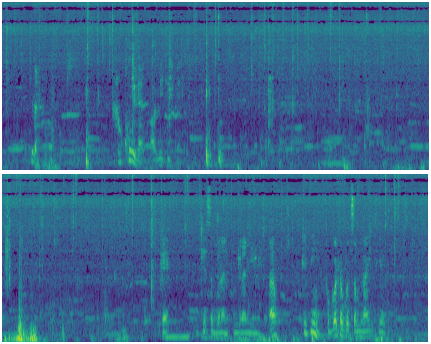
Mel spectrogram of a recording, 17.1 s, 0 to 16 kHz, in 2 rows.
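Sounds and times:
meat sizzling on a grill: 0.0s - 17.0s.

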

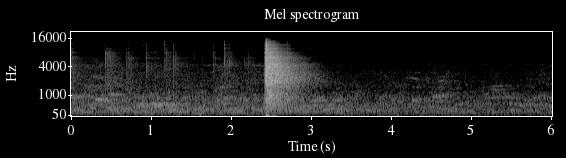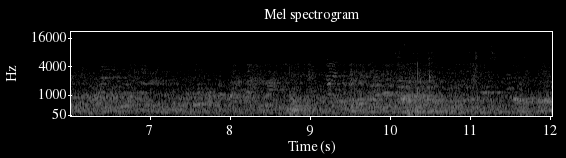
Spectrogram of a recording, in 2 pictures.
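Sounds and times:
sharp crack: 2.4s - 3.0s.

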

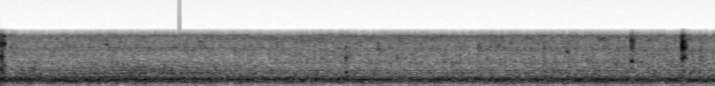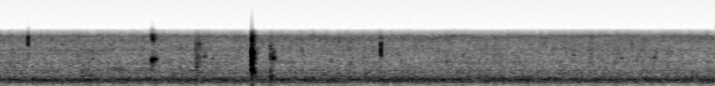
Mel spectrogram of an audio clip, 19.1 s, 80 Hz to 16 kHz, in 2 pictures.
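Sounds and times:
low background hum: 0.0s - 19.0s.

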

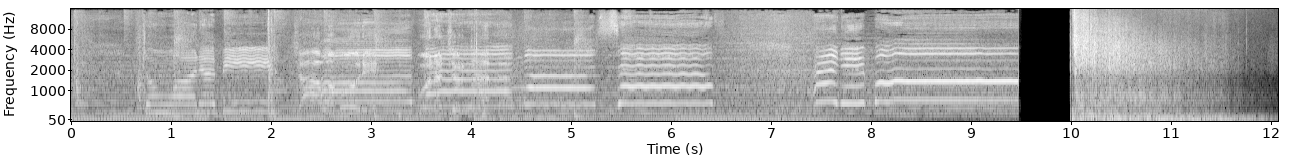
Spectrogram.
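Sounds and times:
shotgun shot: 10.0s - 12.0s.

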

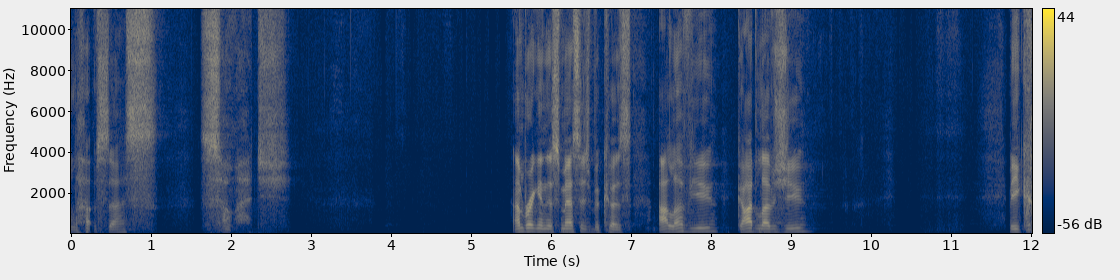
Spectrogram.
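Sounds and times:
man speaking into headset microphone: 0.0s - 2.8s, 5.5s - 9.6s, 11.7s - 12.0s.

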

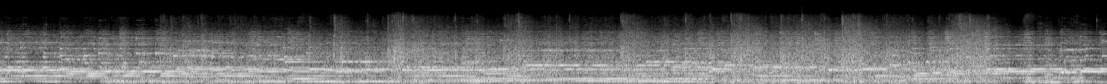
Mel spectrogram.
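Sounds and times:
dancers' footwork taps: 1.2s - 11.0s.

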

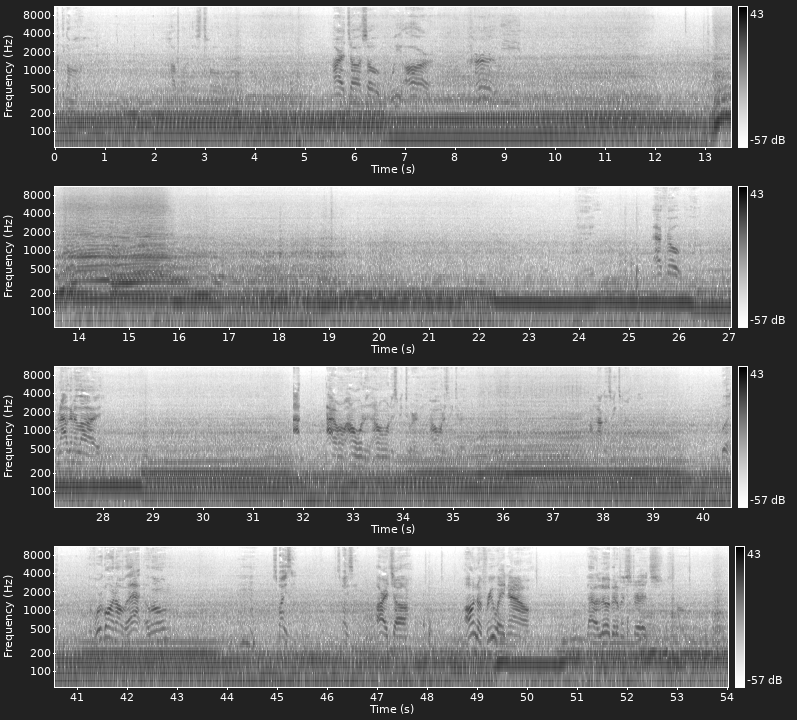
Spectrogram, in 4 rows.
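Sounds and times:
car engine from inside cabin: 0.0s - 54.0s.

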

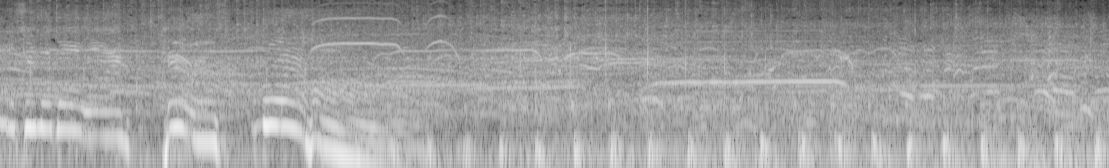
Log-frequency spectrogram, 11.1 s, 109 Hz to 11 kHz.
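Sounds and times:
stadium crowd murmur: 0.0s - 11.0s.

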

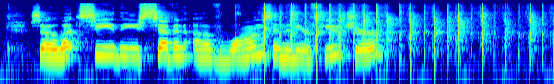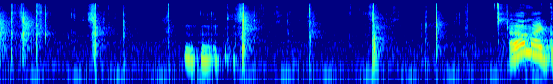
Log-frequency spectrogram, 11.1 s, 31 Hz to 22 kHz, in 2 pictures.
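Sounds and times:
cards being shuffled by hand: 2.2s - 10.8s.

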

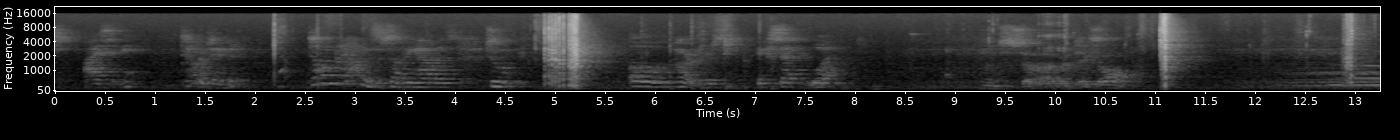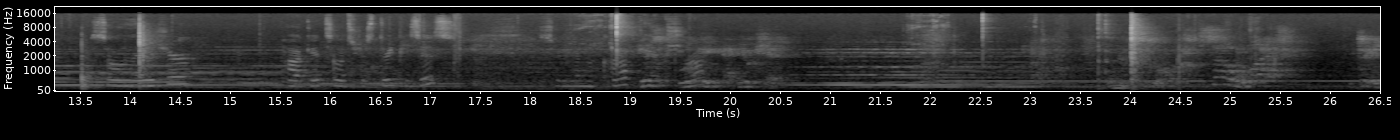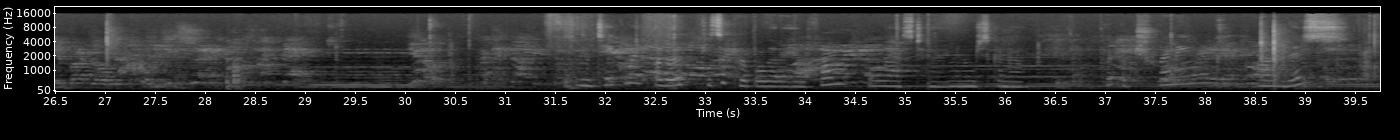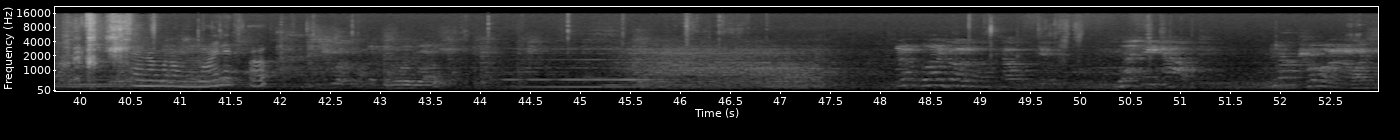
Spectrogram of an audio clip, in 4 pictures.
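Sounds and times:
television voice: 0.0s - 11.2s, 12.1s - 52.9s
scissors cutting duct tape: 4.8s - 5.4s
background music with held tones: 11.9s - 48.4s.

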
